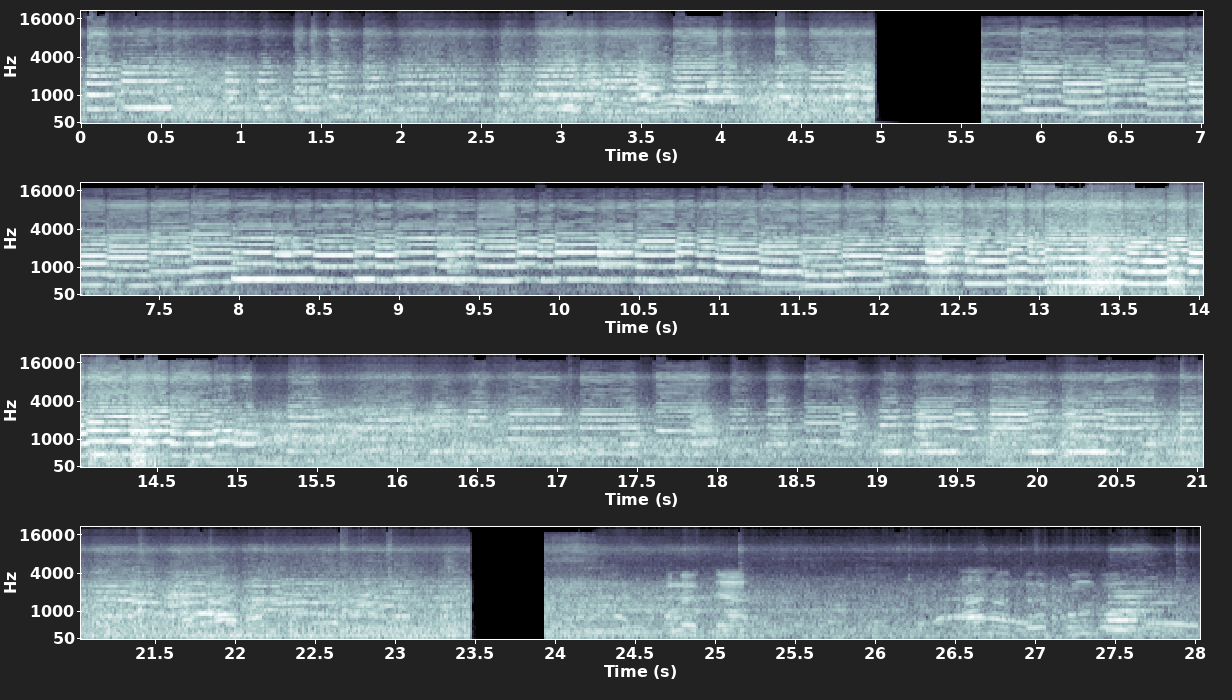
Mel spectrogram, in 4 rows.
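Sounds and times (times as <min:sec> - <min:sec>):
bus melody horn playing a tune: 0:00.0 - 0:05.0, 0:05.6 - 0:23.5, 0:27.4 - 0:28.0
engine and road noise: 0:00.0 - 0:05.0, 0:05.6 - 0:28.0.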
